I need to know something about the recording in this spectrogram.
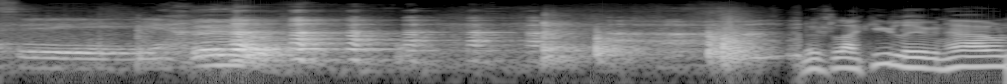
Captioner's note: laughing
